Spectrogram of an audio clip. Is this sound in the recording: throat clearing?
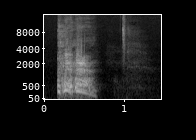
yes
